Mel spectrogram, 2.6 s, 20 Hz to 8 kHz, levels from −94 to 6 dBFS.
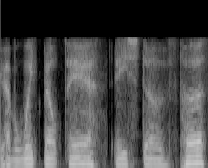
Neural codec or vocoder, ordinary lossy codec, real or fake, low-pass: none; AAC, 16 kbps; real; 7.2 kHz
